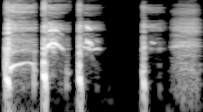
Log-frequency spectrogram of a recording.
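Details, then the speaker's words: Simulated cough, acted by a male-voiced performer portraying a young man with a cold since yesterday, no fever, sore throat or runny nose: three quick dry coughs, a pause, a short cough and a breathy exhale. "咳が止まんなくて。喉が痛いとか、鼻水が出るとかそういうのはないんですけど、本当に、喉ってか咳こんな感じとか続いてる感じっすかね。"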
